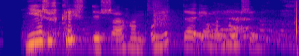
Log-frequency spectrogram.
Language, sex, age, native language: Icelandic, male, 13, Icelandic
